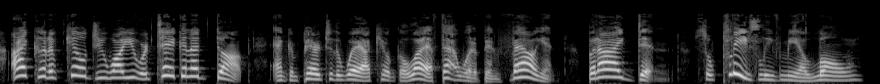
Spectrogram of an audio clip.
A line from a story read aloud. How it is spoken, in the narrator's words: David yelled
